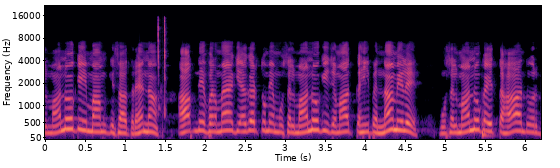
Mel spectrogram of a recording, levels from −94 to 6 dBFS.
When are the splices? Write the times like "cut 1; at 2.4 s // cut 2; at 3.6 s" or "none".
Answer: cut 1; at 1.5 s

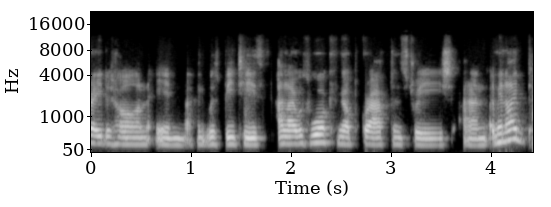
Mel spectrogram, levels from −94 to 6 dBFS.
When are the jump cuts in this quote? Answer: cut 1; at 1.8 s

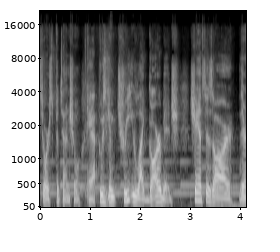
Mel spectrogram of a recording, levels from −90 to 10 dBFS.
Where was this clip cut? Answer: none

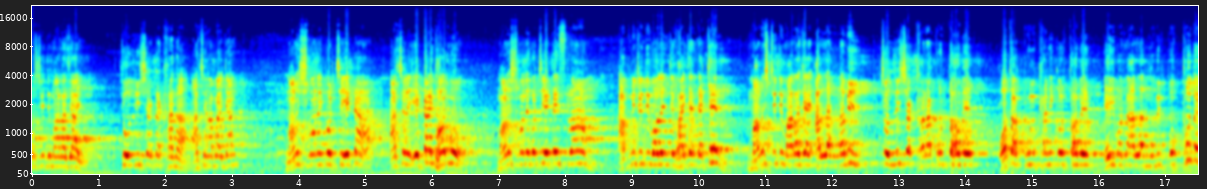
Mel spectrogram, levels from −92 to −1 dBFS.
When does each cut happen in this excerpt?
none

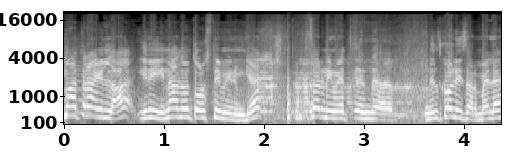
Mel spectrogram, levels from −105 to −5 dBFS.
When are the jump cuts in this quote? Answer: none

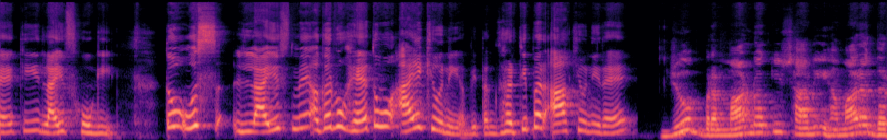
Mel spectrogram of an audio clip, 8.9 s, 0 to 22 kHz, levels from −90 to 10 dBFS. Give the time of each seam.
cut 1; at 6.3 s

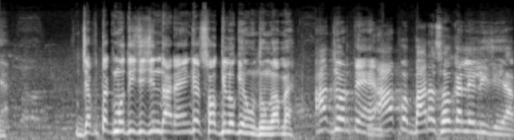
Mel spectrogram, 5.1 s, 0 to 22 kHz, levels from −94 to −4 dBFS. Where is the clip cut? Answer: cut 1; at 3.2 s

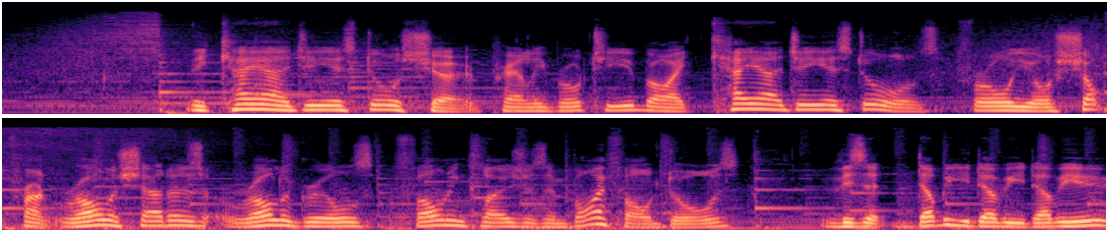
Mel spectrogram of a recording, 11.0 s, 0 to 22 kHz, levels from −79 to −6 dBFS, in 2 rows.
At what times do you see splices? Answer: cut 1; at 0.9 s

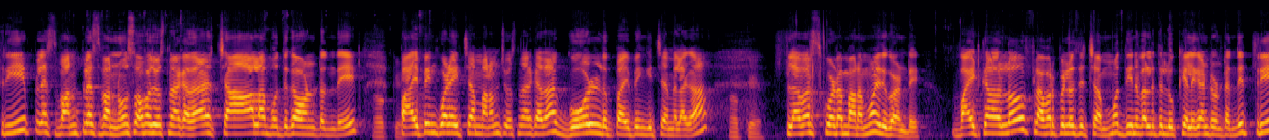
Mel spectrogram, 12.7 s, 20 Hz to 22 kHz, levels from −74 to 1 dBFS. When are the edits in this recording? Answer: none

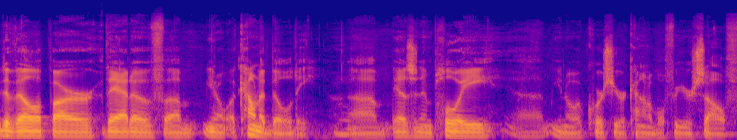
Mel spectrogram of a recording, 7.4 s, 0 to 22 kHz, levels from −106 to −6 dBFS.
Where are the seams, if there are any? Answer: cut 1; at 1.0 s // cut 2; at 3.9 s

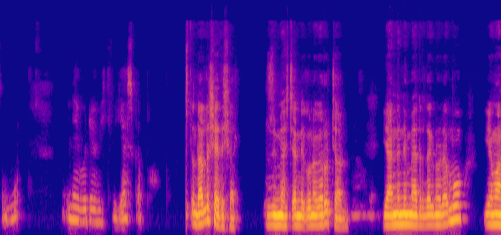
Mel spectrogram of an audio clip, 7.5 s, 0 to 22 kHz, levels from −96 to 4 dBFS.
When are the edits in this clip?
cut 1; at 2.8 s

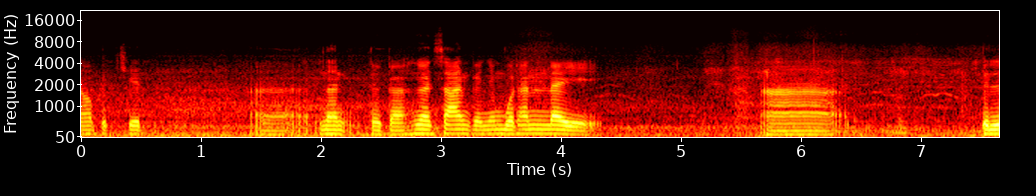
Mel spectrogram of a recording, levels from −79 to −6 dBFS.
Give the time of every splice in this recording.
none

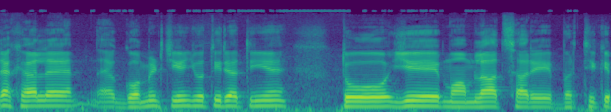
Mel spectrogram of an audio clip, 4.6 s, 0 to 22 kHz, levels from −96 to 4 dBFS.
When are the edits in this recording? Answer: none

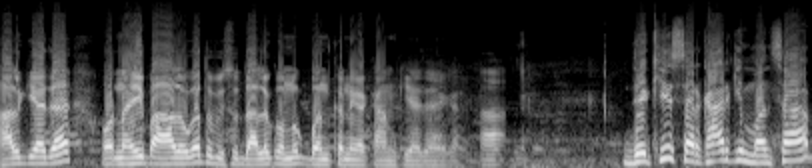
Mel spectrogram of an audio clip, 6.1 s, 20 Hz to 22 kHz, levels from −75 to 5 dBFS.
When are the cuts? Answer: cut 1; at 3.7 s

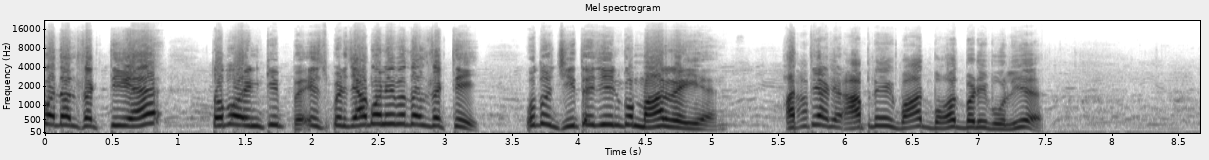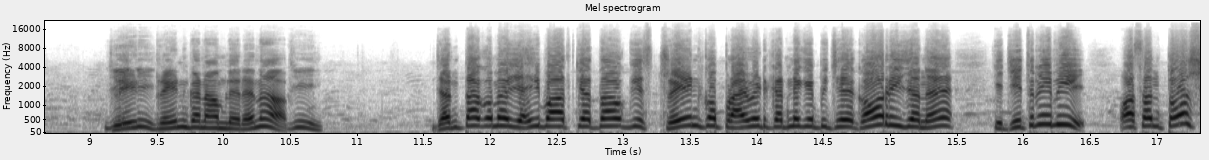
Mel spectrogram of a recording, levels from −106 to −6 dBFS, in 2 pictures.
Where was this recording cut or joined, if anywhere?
none

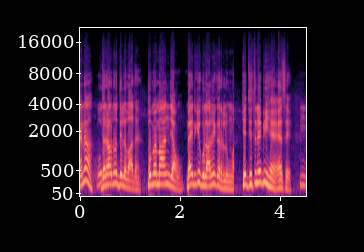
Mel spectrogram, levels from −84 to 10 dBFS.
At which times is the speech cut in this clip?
cut 1; at 1.2 s // cut 2; at 3.1 s

